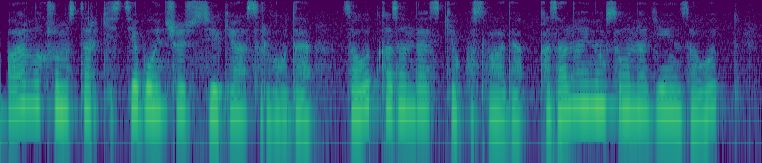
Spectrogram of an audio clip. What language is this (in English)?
Kazakh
